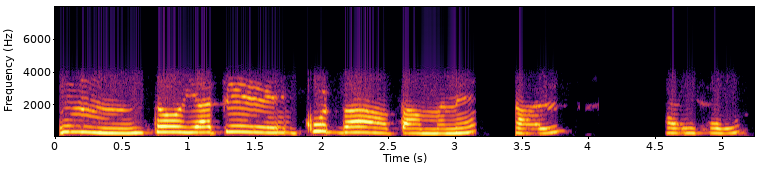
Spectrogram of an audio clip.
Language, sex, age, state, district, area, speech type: Assamese, female, 18-30, Assam, Udalguri, rural, conversation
